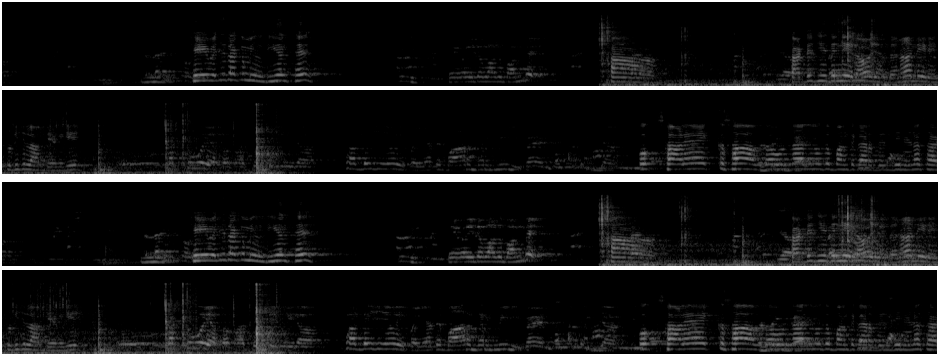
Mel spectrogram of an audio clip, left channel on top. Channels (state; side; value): quieter; left; 3.6 dB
